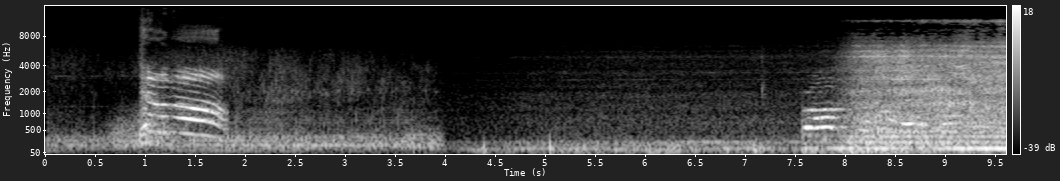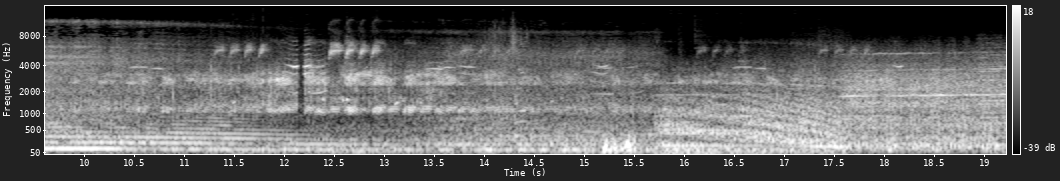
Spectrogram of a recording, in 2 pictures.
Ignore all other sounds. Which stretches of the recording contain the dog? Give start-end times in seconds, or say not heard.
not heard.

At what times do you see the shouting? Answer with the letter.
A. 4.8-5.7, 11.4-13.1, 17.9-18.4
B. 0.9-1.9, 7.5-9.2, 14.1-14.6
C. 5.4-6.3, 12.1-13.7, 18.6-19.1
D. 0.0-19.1
B.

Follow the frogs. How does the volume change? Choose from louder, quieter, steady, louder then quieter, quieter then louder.
louder then quieter.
